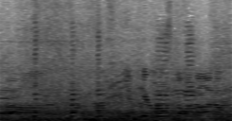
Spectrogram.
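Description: Road traffic noise from a busy street, with people talking nearby.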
